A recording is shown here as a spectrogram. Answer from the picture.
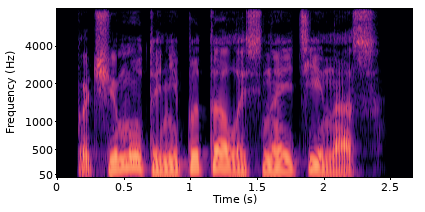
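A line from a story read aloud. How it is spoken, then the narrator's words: Quiet male question. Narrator (Russian): Тихо, в отличие от удара, задал вопрос мужчина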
